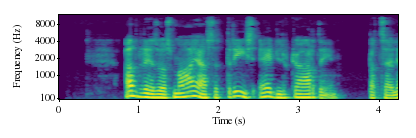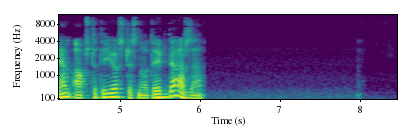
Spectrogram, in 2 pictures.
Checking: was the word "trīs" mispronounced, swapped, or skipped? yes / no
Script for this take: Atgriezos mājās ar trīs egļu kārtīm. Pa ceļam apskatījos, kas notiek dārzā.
no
